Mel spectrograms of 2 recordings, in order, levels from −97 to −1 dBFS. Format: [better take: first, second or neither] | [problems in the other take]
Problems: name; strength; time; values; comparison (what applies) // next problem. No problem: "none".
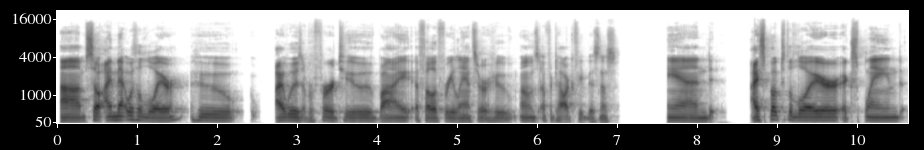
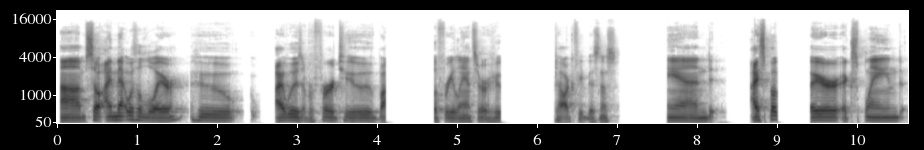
first | audio cutting out; at 4 s for 0.5 s, at 5.5 s for 0.5 s and at 9 s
